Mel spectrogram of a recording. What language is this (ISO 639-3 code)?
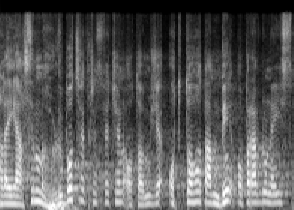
ces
